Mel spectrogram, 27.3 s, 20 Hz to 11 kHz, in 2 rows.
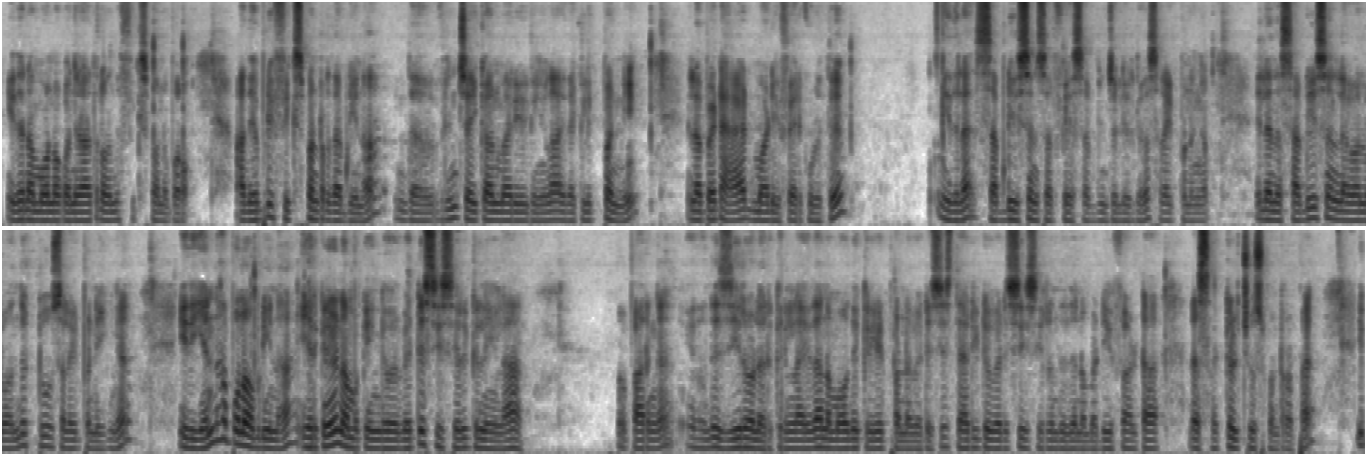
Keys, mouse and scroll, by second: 5.7 click, 6.9-9.0 drag, 10.1-11.2 drag, 11.4 shift+click, 13.9 click, 14.9 shift+click, 16.6 1, 17.3 shift+click, 17.8 shift+scroll up 2, 18.2 z, 18.7 scroll up 1, 20.2 click, 20.8 click.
